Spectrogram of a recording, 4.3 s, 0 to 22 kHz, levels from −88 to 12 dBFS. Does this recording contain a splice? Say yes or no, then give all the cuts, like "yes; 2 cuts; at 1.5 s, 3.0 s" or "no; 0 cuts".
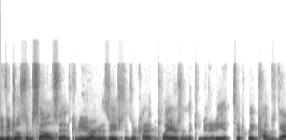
yes; 2 cuts; at 1.0 s, 2.3 s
